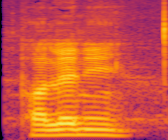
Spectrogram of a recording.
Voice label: Homshetsi cherry tree

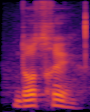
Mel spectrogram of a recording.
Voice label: Homshetsi buxus

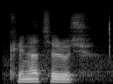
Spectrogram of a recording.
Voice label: Homshetsi you did not go

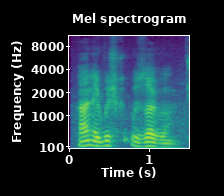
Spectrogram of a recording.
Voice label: Homshetsi he wants to come

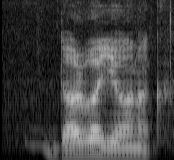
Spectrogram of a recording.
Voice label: Homshetsi season

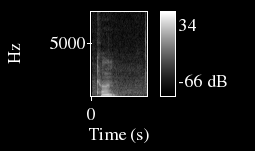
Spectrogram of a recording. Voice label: Homshetsi you

